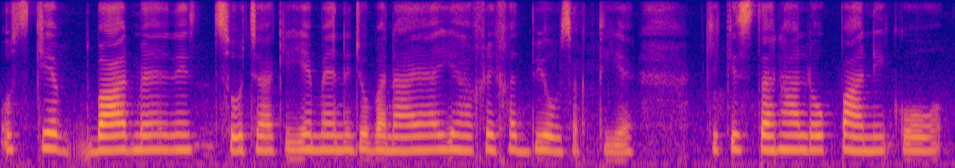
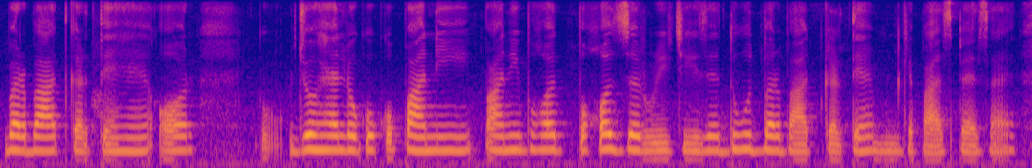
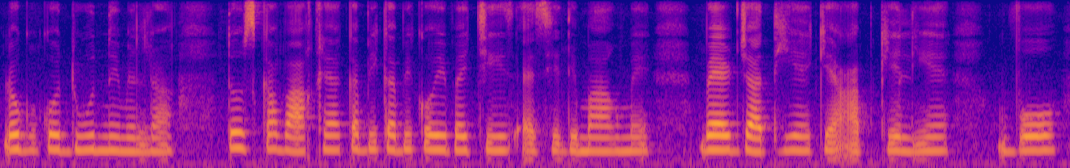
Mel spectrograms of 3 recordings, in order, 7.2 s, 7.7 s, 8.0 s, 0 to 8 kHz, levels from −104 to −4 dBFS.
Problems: constant background noise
